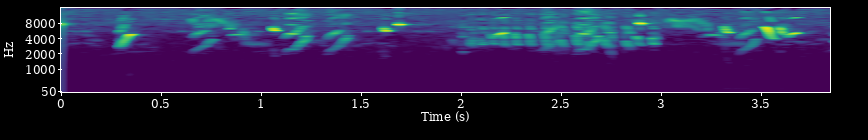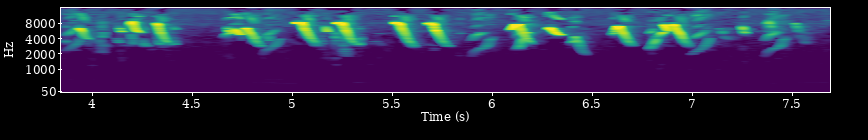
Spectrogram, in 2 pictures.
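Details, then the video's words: Saffron finch, a male and female together: busy high chattering chirps that build into a loud, rapid series of sharp descending notes, with a faint low hum in the background. "canário da terra macho e fêmea junto fazendo barulho"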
